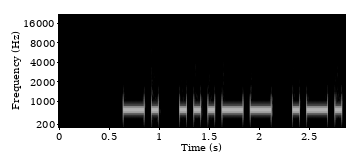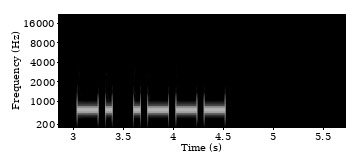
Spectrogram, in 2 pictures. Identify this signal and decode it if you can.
Morse code, heard as a keyed tone, about 17 wpm, 700 Hz. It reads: N3RNJ
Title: USA Call Signs - 5 Characters - 2x Character Spacing - 17wpm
